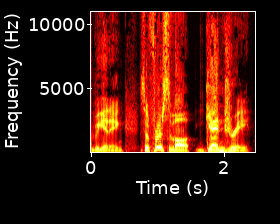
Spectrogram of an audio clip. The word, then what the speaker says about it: Gendry: So first of all, Gendry, hard G.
